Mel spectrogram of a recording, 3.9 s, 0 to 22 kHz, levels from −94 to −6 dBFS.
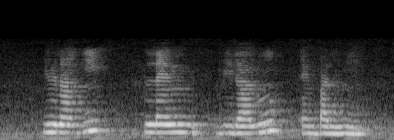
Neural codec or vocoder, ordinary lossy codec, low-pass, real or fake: codec, 44.1 kHz, 7.8 kbps, DAC; none; 7.2 kHz; fake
